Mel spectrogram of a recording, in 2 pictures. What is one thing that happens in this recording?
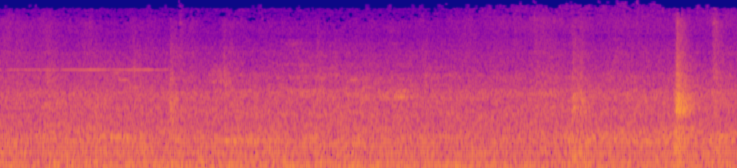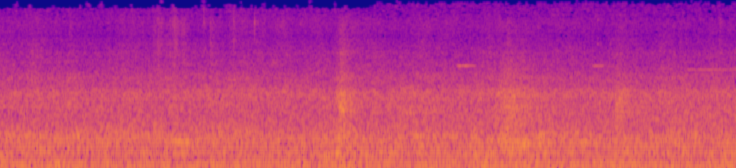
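A rope-driven elevator car hums and rumbles as it travels.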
